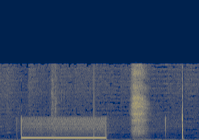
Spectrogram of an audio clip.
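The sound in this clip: A telephone number being dialed: a steady electronic tone holds for about a second, then a short rush of noise and a few small clicks, with no talking.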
